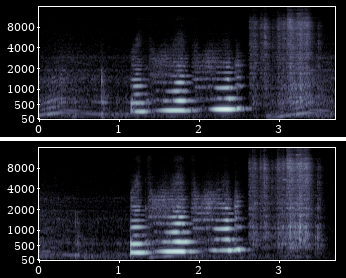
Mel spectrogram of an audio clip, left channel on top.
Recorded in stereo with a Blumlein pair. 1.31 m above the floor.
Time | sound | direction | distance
1.1 | a flute | 50° right | 1.0 m
2.6 | cutlery clinking | 35° right | 3 m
